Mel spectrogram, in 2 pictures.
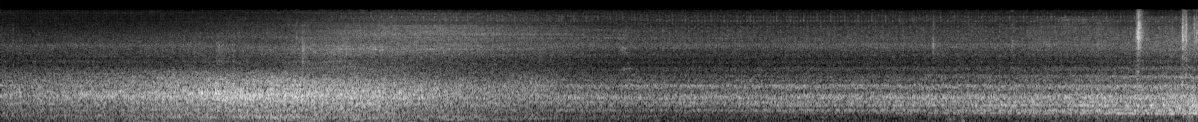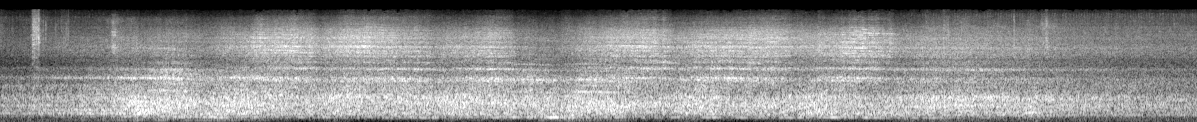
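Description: Passenger train passing over a level crossing: the sound builds from about halfway in, stays loud for roughly ten seconds of wheels running on the rails, then fades.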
